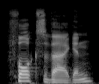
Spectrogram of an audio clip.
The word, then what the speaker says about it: Volkswagen: the P which literally means people's wagon right Volkswagen is how you say it properly Coca-Cola was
